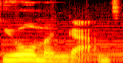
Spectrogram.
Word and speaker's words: Jörmungandr: I will also say you'll probably notice that it's got an r on the end however this word you don't pronounce the R I did so in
